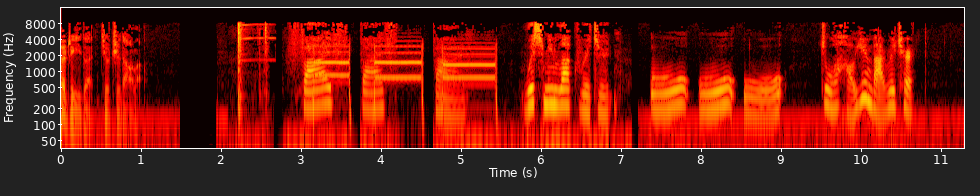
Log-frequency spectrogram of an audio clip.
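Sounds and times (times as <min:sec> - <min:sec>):
speech: 0:00.0 - 0:01.2, 0:03.0 - 0:05.2, 0:05.8 - 0:10.8
telephone connecting tones: 0:03.1 - 0:05.4.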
